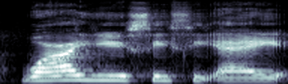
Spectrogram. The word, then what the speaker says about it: Yucca: So this, to me, YUCCA, in the UK, we would pronounce this yucca and assume that we're talking about the plant, you know, a yucca plant. That's how we pronounce this here. However, Natasha Denona is pronouncing this yucca. So that's why I'm going to say yucca. I'm going to try anyway. I may well forget a couple of times and say it yucca because that's just what I'm used to.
